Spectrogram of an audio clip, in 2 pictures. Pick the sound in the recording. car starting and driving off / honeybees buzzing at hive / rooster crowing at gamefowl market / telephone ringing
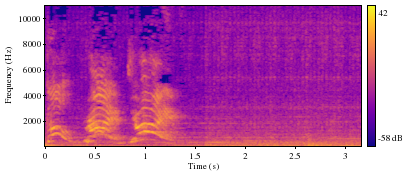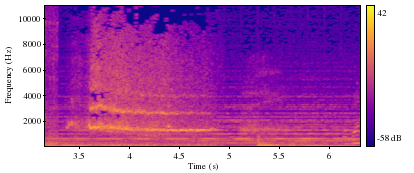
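car starting and driving off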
